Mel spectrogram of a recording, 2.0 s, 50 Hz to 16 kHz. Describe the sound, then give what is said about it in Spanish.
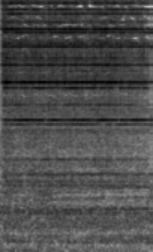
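A landline telephone rings at home after 10 at night with a continuous, rattling electric bell, loud, sustained for the whole moment with no voices. “Entonces sonó el teléfono.”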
